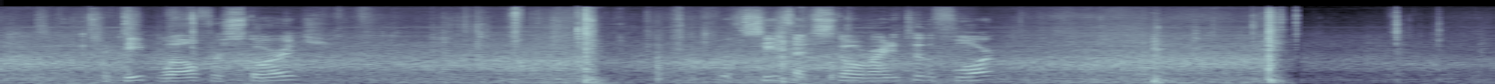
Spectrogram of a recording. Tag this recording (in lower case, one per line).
car
vehicle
